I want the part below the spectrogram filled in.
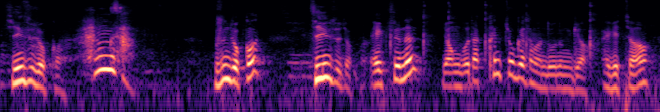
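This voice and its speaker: A man teaching a math class at a cram school, blunt and chatty, joking and mock-scolding his students and checking in with quick questions. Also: a little high, very animated, dark tone. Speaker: math tutor.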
